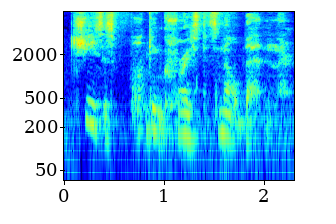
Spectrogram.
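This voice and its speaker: A man's voice: a little high, lively intonation, moderate pace, whispered. A young man playing a jumpy, swearing student explorer in found footage horror, muttering and exclaiming breathily, recorded at a distance. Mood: disgusted. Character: young male student urban explorer, jumpy and foul-mouthed. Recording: echoey, noisy handheld camera footage, distant.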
